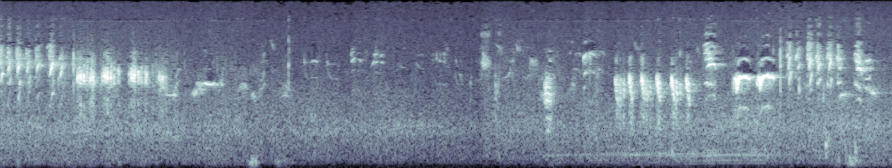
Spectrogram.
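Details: Great reed warbler in full song: bursts of loud harsh chattering notes, a brief pause with scattered softer calls, then renewed croaking, grating phrases repeated rapidly.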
